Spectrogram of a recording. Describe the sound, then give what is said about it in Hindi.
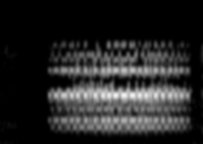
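A mobile phone rings with a bright, trilling electronic tone for about a second and a half, loud and close, with no voices over it. “क्या हुआ किसका फोन था”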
